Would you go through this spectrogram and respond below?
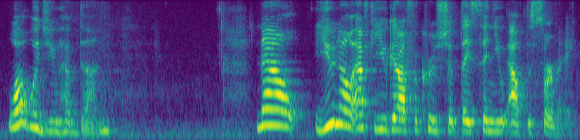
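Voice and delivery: ordinary talk, nothing marked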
